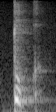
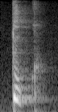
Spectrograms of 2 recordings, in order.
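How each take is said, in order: No difference in how they are said.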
